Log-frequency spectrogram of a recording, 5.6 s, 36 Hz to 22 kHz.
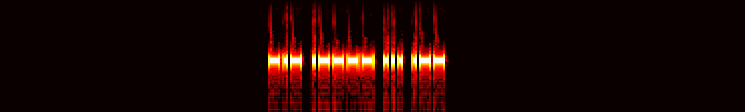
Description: Morse code, heard as a keyed tone, about 47 wpm, 700 Hz. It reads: K1SW
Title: USA Call Signs - 4 Characters - Repeated 3x - 45wpm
